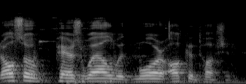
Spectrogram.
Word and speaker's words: Auchentoshan: And this one is pronounced Auchentoshan.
